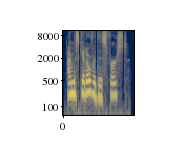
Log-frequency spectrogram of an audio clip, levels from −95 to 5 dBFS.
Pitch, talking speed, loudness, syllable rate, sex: 215 Hz, 250 wpm, -16 LUFS, 5.9 syllables/s, female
